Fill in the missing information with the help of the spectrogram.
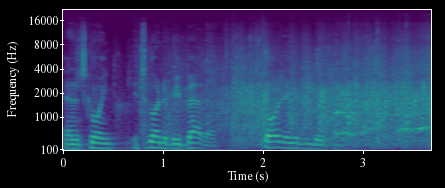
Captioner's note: applause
